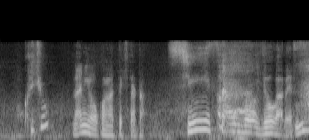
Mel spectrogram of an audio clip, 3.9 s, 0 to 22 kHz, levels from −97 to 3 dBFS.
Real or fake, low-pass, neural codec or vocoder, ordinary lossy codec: fake; 7.2 kHz; codec, 44.1 kHz, 2.6 kbps, DAC; none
